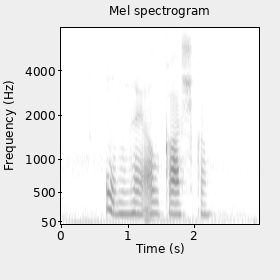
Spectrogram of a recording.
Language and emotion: Russian, neutral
